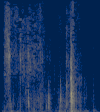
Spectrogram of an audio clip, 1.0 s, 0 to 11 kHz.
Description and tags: Pickup Note 01
A short clip of paper rustling to mimic the sound of a note being picked up.
pickup, rustling, pages, page, paper, rustle, note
